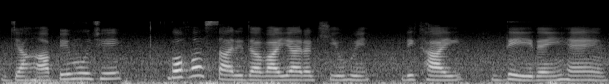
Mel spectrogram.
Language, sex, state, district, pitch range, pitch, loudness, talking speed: Hindi, female, Bihar, Kaimur, 195-230 Hz, 205 Hz, -18 LUFS, 120 wpm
